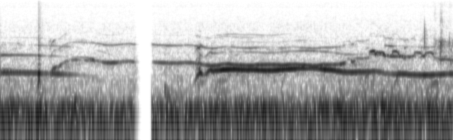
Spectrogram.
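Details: Distant coyotes howl at Slab City in the desert after about eight hours of rain, several voices overlapping in long, wavering tones over a low rumble of wind.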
